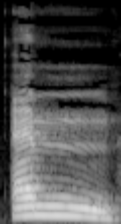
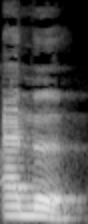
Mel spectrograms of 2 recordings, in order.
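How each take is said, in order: First: The m is held long with closed lips. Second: The m is cut off with a bounce. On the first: The speaker calls it right. "Vous devez rester avec les lèvres fermées et vous laissez un temps et demi" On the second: The speaker calls it wrong. "Ne dites pas M"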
